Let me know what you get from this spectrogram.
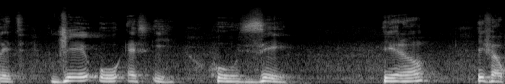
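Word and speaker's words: José: So if you call when you see Jose, you think it's spelled H O S E, but the Spanish, they spell it J O S E.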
